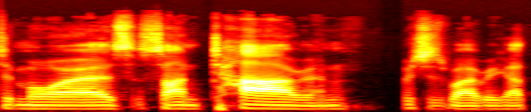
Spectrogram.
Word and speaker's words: Sontaran: more a Saran but uh but Kevin Lindsay pronounce it more as santarin which is why we got the pronunciation that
